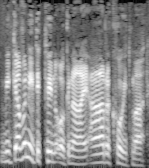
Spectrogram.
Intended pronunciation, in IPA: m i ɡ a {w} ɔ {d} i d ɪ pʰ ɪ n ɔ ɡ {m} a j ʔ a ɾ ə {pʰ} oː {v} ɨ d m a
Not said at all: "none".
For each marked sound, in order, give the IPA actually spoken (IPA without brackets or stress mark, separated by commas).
v, n, n, kʰ, none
